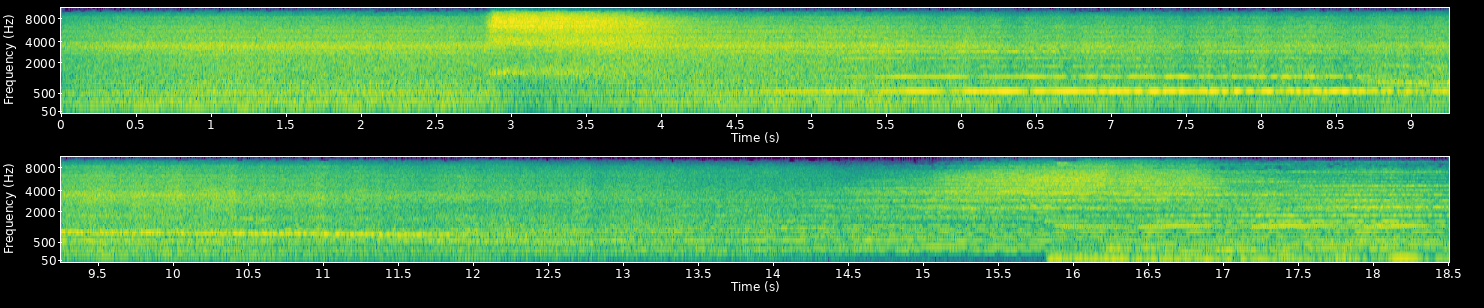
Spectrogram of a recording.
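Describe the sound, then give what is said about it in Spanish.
A metro train arrives as a drama sound effect: a loud, steady rumble with a sustained whining tone above it, which eases off before a fresh burst of noise near the end. No one speaks. “Cuando llegue el próximo metro, sube rápidamente a él. No es un metro convencional, pero tú sube él, sin dudar.”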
